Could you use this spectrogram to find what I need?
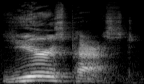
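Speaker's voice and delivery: usual speaking voice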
